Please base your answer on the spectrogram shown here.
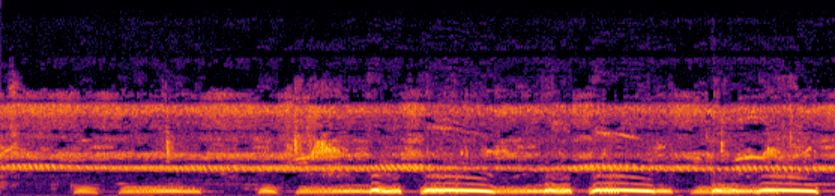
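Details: Spotted dove used as a decoy to call in wild doves: a series of low, hoarse cooing phrases, some with a short rising-falling inflection, repeated roughly once a second, over a steady high insect whine.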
